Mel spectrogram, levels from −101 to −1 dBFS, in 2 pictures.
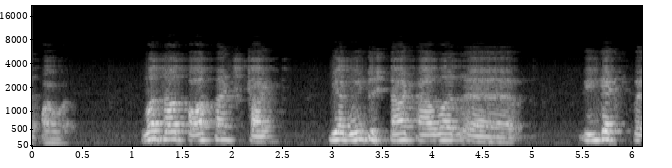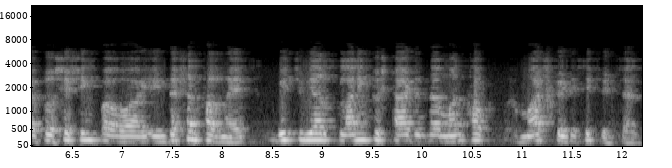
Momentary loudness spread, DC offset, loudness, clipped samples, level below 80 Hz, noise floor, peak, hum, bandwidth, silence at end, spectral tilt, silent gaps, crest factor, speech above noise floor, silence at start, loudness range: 11 LU; under 0.1%; -25 LUFS; under 0.1%; -64 dBFS; -63 dBFS; -6 dBFS; none; 5.6 kHz; 0 s; -10 dB/octave; none; 18 dB; 39 dB; 0 s; 3 LU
